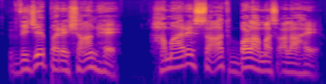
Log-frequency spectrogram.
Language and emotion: Urdu, neutral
